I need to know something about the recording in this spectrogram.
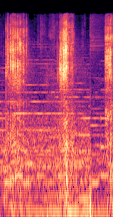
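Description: Hook-and-loop (velcro) fastening strip on a fabric soft-top window panel being pulled apart by hand: two short ripping sounds, one at the start and one just over a second in.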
